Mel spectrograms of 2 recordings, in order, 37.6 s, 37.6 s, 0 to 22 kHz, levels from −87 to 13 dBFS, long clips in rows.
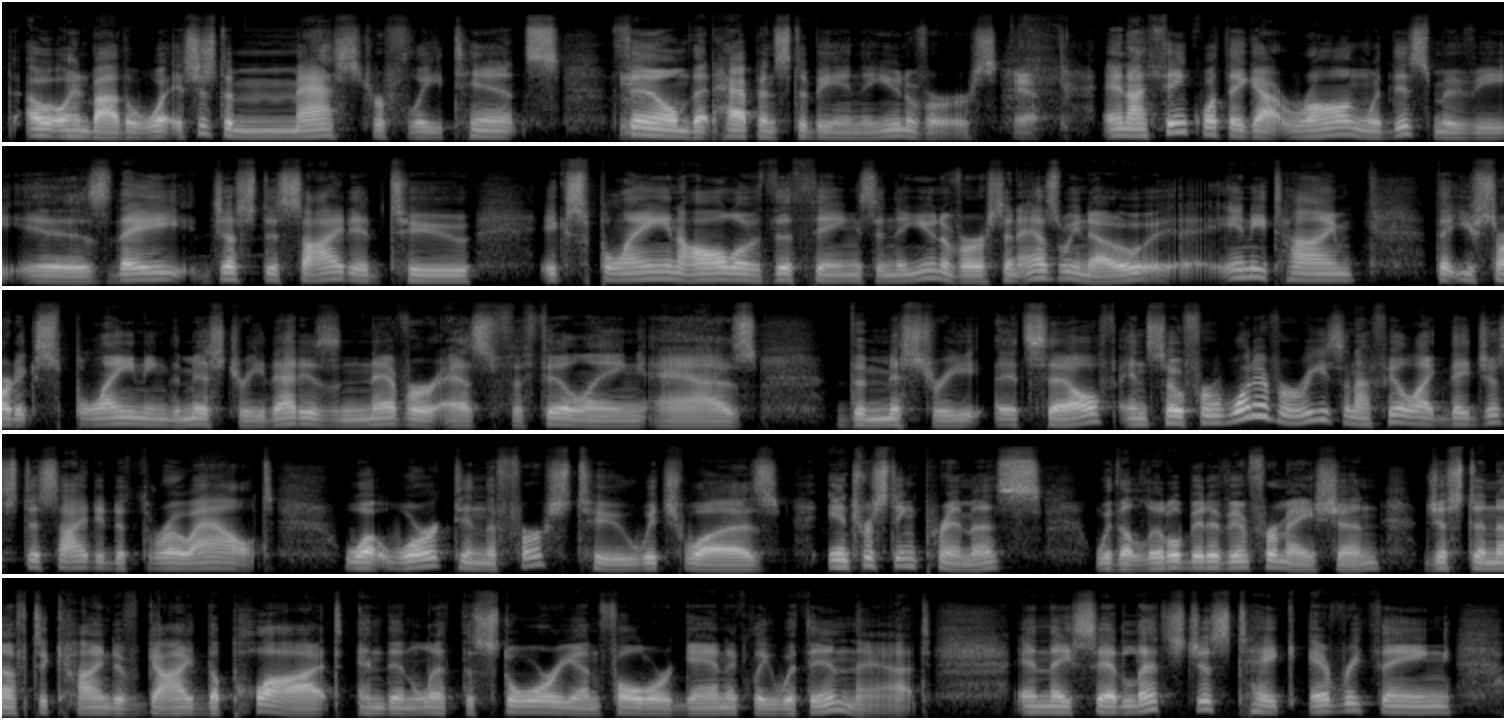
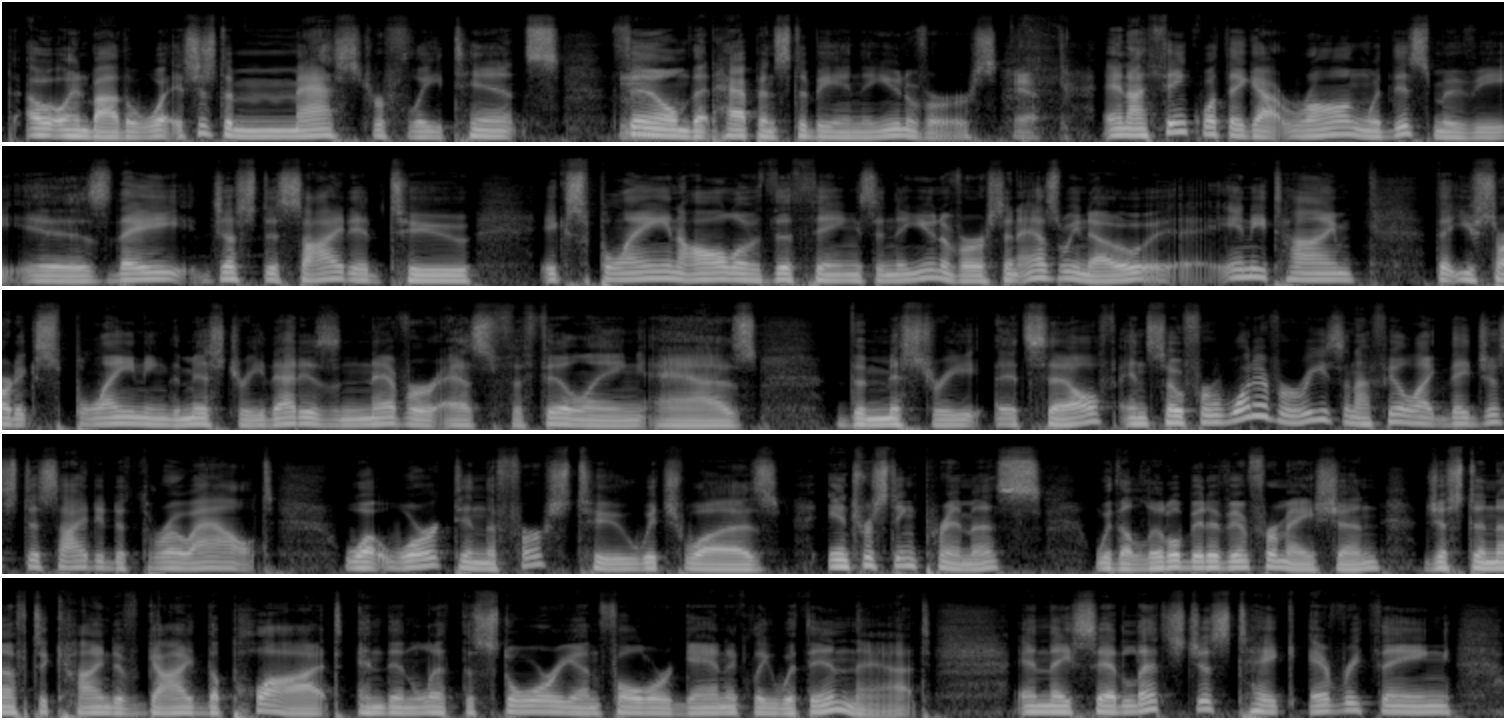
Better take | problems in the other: second | thin; somewhat; fading below 500 Hz

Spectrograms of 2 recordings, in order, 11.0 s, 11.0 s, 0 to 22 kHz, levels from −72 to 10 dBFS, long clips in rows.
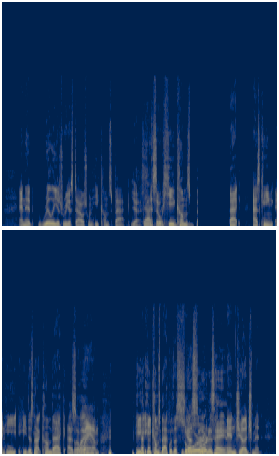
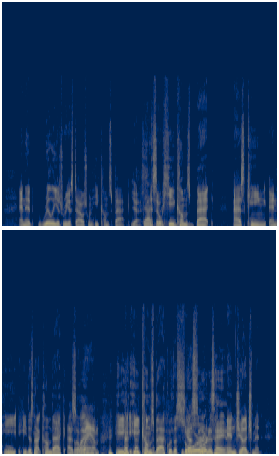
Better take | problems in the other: second | audio freezing; at 4 s for 0.5 s and at 7.5 s

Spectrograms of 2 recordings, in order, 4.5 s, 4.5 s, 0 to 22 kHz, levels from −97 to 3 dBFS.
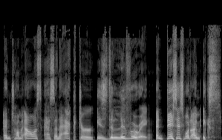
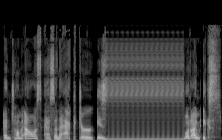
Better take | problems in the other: first | audio freezing; at 2 s for 1.5 s

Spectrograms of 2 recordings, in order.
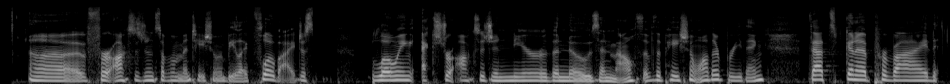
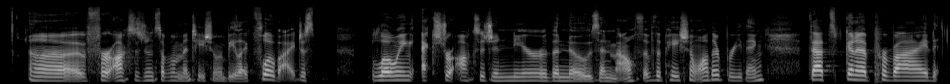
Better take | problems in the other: first | thin; very; fading below 650 Hz

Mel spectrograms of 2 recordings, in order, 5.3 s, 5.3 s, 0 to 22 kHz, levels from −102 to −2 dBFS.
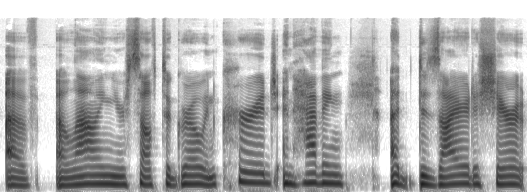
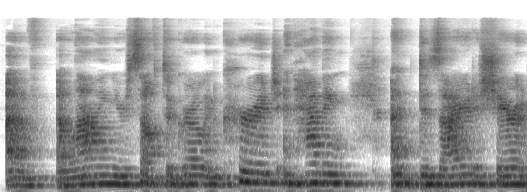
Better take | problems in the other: first | room echo; slight; dies away in 0.5 s // off-mic speech; far

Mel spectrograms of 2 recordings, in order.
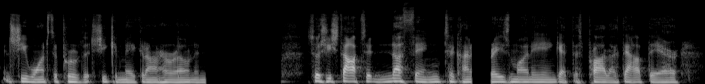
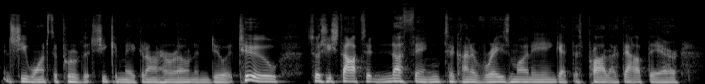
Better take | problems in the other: second | audio cutting out; at 2 s for 1 s and at 4.5 s

